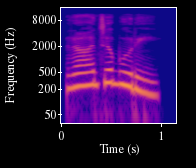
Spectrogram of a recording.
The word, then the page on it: ರಾಜಬುರಿ: rāja buri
